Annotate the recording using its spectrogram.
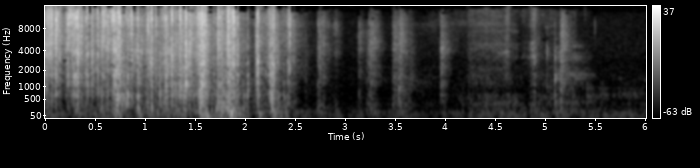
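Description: A trading-card pack wrapper being torn open, a dense crinkling tear for about two seconds, followed by a few faint clicks and rustles.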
